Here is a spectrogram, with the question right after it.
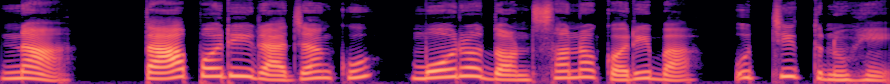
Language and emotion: Odia, neutral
